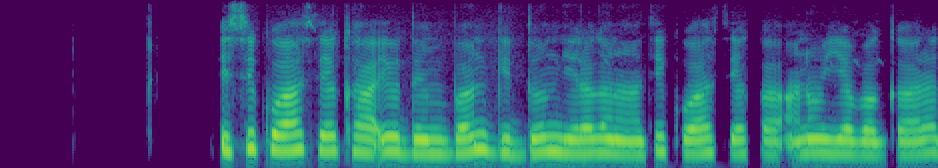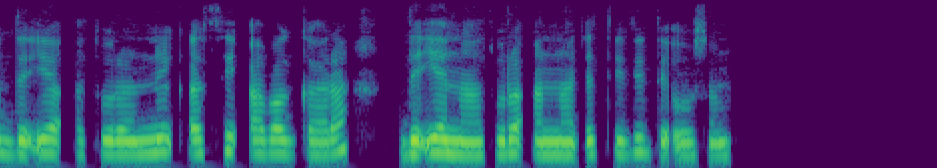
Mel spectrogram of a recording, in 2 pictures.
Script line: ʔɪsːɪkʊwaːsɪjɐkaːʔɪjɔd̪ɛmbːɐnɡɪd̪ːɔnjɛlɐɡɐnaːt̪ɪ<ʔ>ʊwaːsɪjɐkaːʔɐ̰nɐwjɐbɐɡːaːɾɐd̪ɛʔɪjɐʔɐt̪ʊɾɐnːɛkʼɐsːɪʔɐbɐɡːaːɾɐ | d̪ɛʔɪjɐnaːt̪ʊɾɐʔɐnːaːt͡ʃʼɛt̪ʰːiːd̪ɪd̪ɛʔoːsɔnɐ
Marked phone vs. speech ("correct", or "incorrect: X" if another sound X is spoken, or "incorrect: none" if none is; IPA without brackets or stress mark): incorrect: k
